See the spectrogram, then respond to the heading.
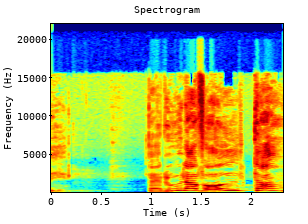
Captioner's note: speaking italian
